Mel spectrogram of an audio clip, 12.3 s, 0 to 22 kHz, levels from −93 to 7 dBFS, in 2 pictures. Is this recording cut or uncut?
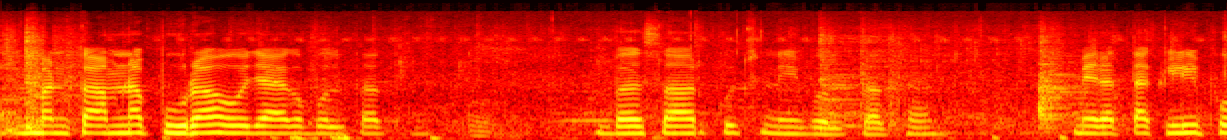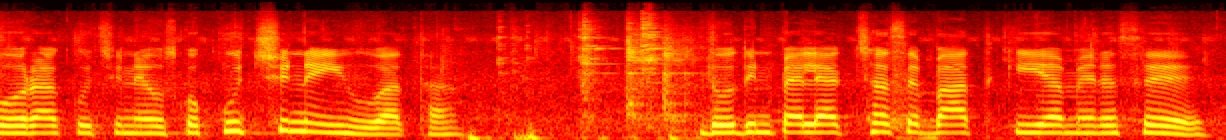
uncut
